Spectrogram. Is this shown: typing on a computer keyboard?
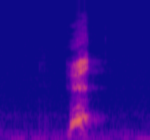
no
